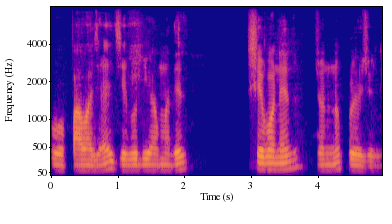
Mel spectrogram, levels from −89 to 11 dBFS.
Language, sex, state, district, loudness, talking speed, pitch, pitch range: Bengali, male, West Bengal, Paschim Medinipur, -21 LUFS, 95 wpm, 100 Hz, 95-115 Hz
